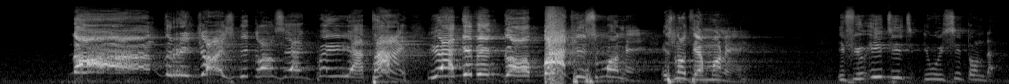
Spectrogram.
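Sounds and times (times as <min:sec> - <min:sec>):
man shouting through pa: 0:00.7 - 0:07.1
man preaching: 0:00.8 - 0:07.7, 0:08.4 - 0:10.0.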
